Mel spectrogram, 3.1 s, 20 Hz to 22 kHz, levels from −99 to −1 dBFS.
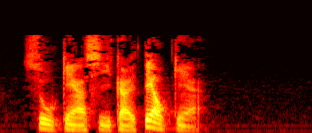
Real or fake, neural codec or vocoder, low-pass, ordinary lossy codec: real; none; 10.8 kHz; MP3, 32 kbps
